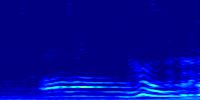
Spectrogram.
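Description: A cat meowing: one long drawn-out meow that starts about half a second in and rises and falls in pitch near its end.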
